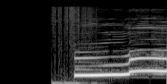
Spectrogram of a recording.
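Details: Mexican wolf, native to the southwestern United States and Mexico: one clear, loud howl starting after a short silence, held steady, then stepping up abruptly in pitch.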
